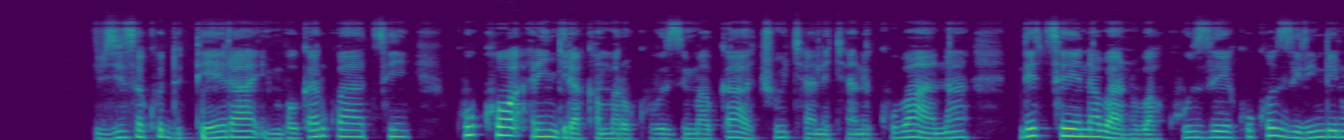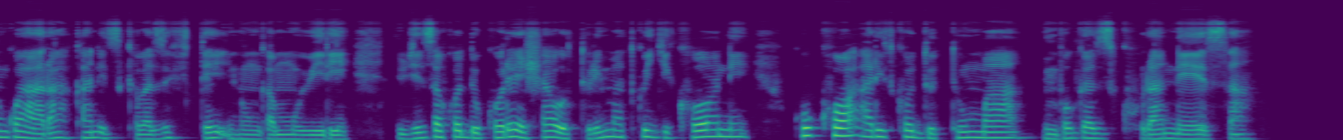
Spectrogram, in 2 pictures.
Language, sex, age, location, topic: Kinyarwanda, male, 18-24, Kigali, agriculture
